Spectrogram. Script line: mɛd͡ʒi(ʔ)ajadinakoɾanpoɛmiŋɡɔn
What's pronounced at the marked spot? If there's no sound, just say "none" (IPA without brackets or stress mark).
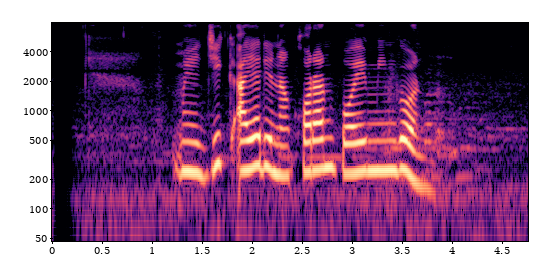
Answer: k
